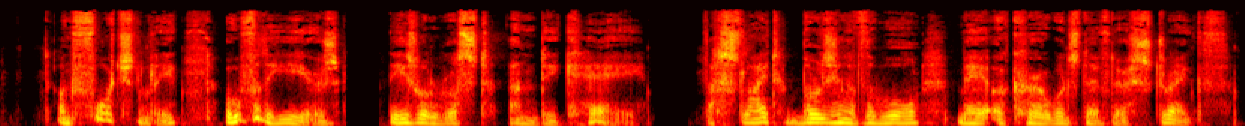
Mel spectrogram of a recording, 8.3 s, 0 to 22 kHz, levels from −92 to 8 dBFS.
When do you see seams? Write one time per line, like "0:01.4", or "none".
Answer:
0:07.4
